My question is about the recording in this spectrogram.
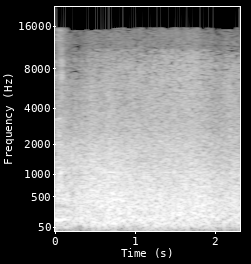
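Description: Ocean waves: a steady wash of surf.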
